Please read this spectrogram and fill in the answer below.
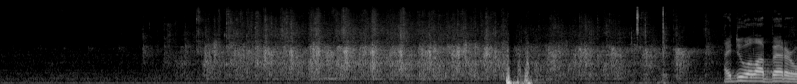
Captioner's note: applause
